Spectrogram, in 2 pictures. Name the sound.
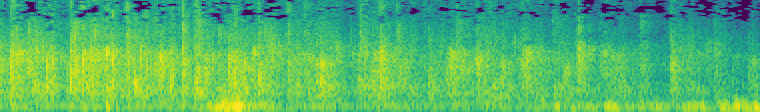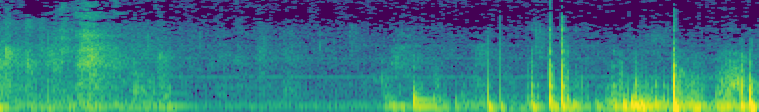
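audience applause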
